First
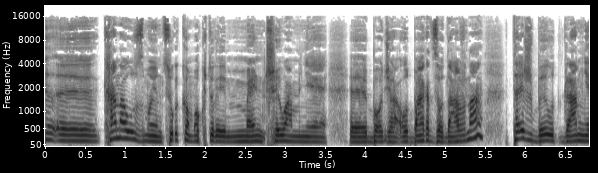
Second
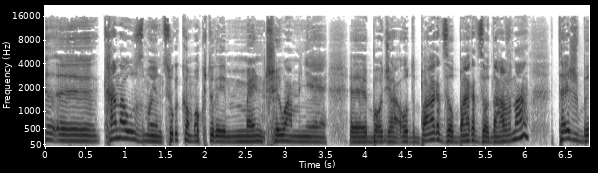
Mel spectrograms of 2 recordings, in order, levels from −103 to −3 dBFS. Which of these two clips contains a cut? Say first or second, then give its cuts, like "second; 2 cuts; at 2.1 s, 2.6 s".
first; 1 cut; at 4.6 s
